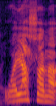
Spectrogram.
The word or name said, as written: wayAsanga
